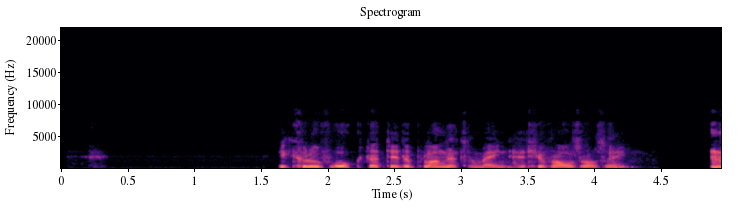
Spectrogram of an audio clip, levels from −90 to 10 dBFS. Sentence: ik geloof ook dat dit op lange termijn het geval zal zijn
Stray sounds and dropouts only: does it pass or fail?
pass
